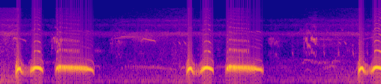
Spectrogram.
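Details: Caged spotted dove on its first decoy-trapping practice: repeated phrases of two quick rising-falling coos and a longer level croon, about every two and a half seconds, with faint background chirps.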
